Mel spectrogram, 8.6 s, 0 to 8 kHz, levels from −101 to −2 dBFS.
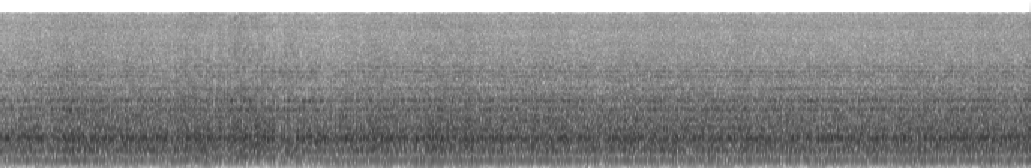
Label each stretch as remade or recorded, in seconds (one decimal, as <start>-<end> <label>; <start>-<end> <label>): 0.0-1.6 recorded; 1.6-2.7 remade; 2.7-8.6 recorded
